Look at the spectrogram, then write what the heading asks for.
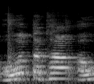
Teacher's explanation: तो ओ तथा औ जो है इसका उच्चारण स्थान है कंठोष्ठ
